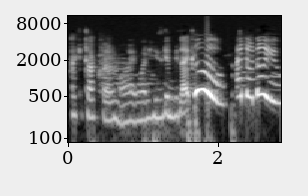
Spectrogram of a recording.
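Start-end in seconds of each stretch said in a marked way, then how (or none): 1.7-2.9 very high, very loud squeaky voice. Acting out how Paul would react, high-voiced Paul impression. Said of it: "would Paul have a really high voice?".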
